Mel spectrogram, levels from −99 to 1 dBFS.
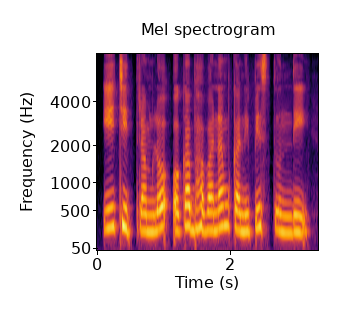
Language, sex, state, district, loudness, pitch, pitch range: Telugu, female, Telangana, Hyderabad, -16 LUFS, 245 Hz, 230-275 Hz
